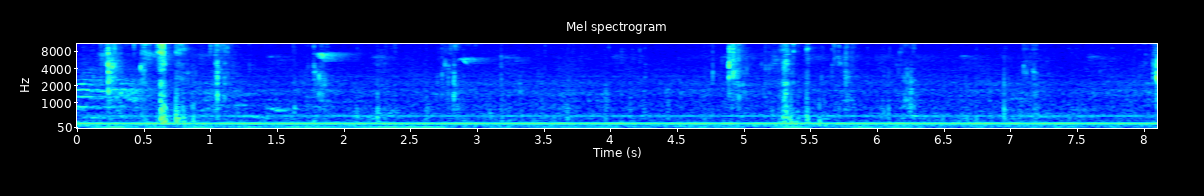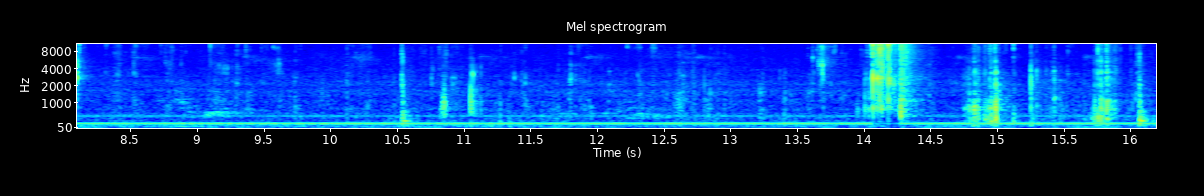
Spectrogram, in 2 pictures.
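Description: Close-miked eating: chewing with scattered crunchy bites into raw vegetables such as a raw carrot stick, and a cluster of louder crunches near the end. A steady low hum runs underneath.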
